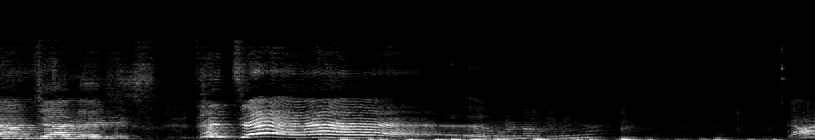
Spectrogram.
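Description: Children singing a song with long, wavering held notes, in two phrases. Under the second phrase there is a run of short low thumps.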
